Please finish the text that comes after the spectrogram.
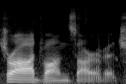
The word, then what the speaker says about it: Strahd von Zarovich: a pro uh so straw Devon sarovic is how he's always brought up it's never Baron von strad it's nothing like that it's just strawd Von zarovich okay Quinlan is basically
